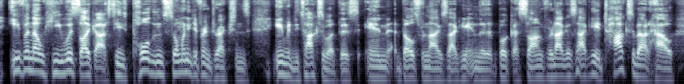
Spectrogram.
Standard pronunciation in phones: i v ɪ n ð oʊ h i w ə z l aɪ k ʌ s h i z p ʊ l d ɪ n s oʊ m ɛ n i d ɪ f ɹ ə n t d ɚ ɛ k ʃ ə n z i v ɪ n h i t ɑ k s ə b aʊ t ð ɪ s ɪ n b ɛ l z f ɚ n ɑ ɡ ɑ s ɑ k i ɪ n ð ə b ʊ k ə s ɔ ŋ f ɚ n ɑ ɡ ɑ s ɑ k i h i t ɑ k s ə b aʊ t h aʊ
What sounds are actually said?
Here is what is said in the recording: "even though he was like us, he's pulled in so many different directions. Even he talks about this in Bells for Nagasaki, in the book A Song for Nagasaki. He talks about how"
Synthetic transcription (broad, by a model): i v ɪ n ð oʊ i w ə z l aɪ k ʌ s h i z p ʊ l d ɪ n s oʊ m ɛ n i d ɪ f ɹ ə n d ɚ ɛ k ʃ n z i v ɪ n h i t ɑ k s ə b aʊ t ð ɪ s ɪ n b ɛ l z f ɚ n ɑ ɡ ɑ s ɑ k i ɪ n ð ə b ʊ k ə s ɔ ŋ f ɚ n ɑ ɡ ɑ s ɑ k i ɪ t ɑ k s ə b aʊ t h aʊ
